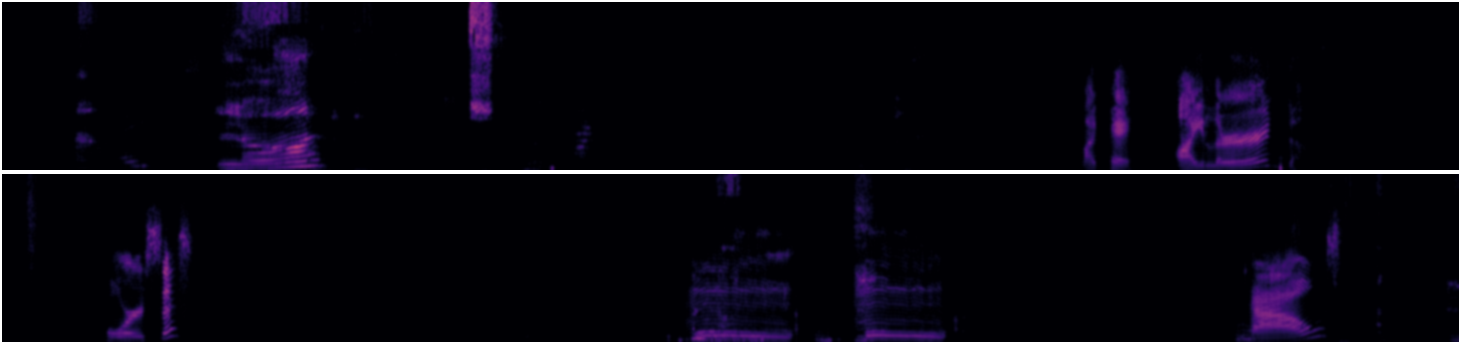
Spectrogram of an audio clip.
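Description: A child answers over an online call.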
